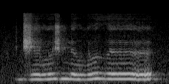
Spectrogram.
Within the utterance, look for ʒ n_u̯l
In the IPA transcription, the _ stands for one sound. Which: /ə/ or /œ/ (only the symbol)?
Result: ə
